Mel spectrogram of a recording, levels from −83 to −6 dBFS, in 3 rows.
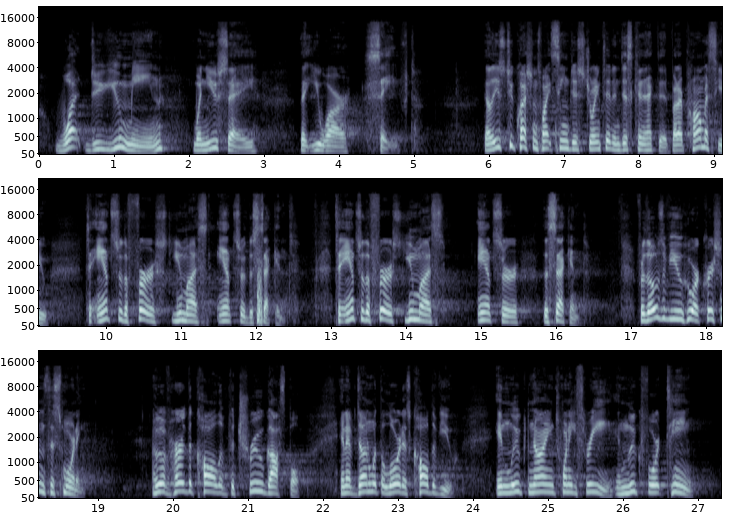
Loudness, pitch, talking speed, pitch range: -27 LUFS, 190 Hz, 165 wpm, 170-210 Hz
